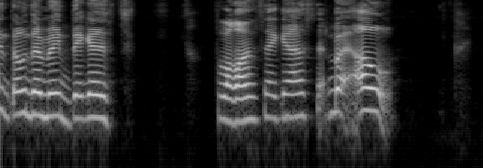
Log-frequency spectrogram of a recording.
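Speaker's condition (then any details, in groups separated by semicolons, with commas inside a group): Mixed type cerebral palsy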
